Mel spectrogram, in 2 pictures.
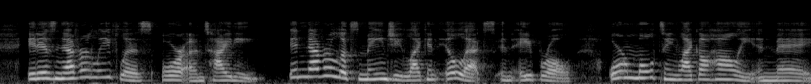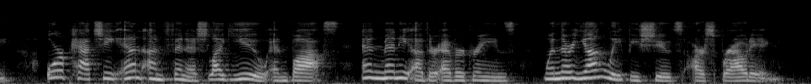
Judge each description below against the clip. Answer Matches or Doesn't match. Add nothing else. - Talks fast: Doesn't match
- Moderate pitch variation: Doesn't match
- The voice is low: Doesn't match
